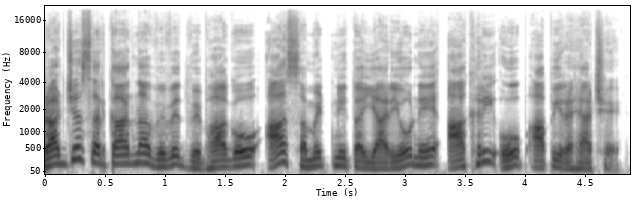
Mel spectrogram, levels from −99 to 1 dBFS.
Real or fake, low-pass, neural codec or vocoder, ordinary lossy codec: real; 19.8 kHz; none; none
